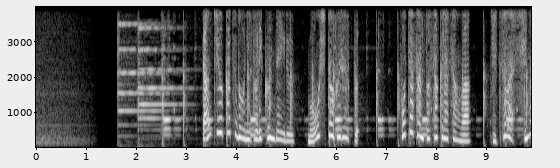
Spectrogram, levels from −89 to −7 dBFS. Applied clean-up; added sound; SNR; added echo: none; none; none; none.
